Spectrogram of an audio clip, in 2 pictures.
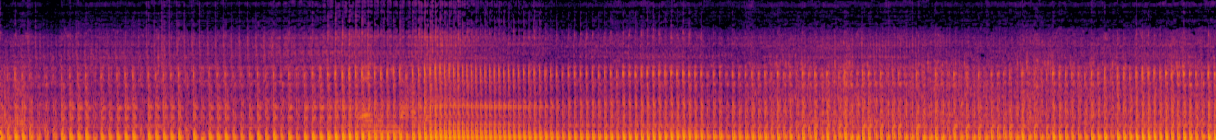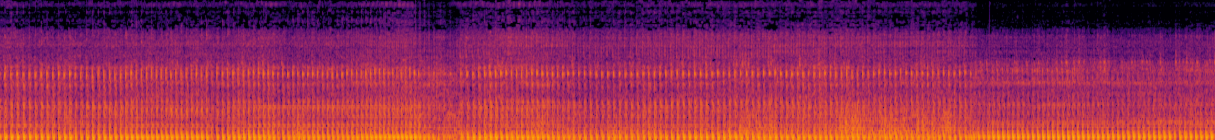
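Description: Small motorcycle engine running under way. It gets louder about four seconds in and dips briefly past the middle.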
